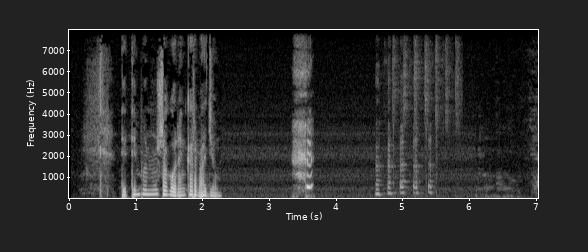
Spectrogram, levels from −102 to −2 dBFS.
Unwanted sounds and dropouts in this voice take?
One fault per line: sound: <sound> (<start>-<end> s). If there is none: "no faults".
sound: laugh (3.3-3.7 s)
sound: laugh (4.6-5.9 s)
